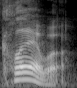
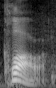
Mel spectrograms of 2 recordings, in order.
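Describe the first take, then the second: First: It is said with an American accent. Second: It is said with a British accent. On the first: "in America it's pronounced Clara" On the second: "in Britain is pronounced Clara"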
